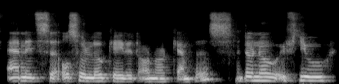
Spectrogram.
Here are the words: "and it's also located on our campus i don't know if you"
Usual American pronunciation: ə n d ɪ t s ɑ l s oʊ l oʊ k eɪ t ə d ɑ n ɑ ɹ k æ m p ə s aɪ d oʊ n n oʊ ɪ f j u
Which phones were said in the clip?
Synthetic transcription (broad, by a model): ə n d ɪ t s ɑ l s oʊ l oʊ k eɪ t ə d ɑ n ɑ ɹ k æ m p ə s aɪ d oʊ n n oʊ ɪ f j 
